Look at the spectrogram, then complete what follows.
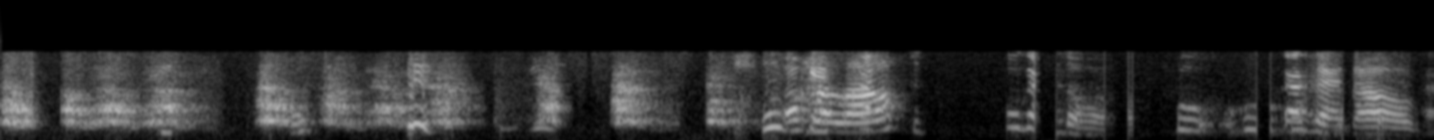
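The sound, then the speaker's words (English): A caller's dogs bark over a phone line into a talk show in a steady string of sharp, loud bursts, broken by high, wavering yips and whines. A voice is heard briefly among the barks, and the sound is thin and muffled like a phone line. “My dogs just don't know when to shut up.”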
